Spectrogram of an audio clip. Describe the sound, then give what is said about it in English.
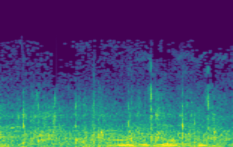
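Home fans applaud the penalty takers as they come off the pitch, a dense, continuous wash of clapping, with a voice faintly audible beneath the noise. “As the penalty takers have come off the pitch there, a good round of applause from the home fans.”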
